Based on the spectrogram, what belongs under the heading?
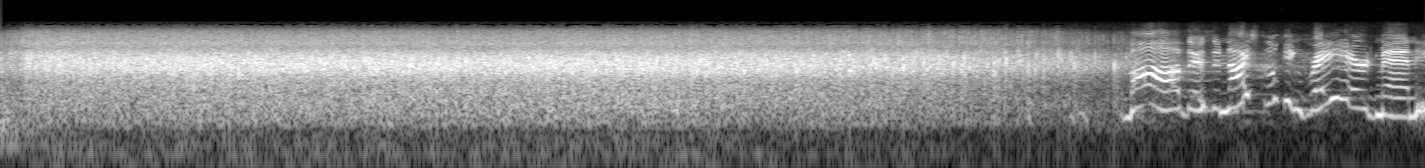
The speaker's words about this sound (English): here who keeps waving at the audience and they applaud.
